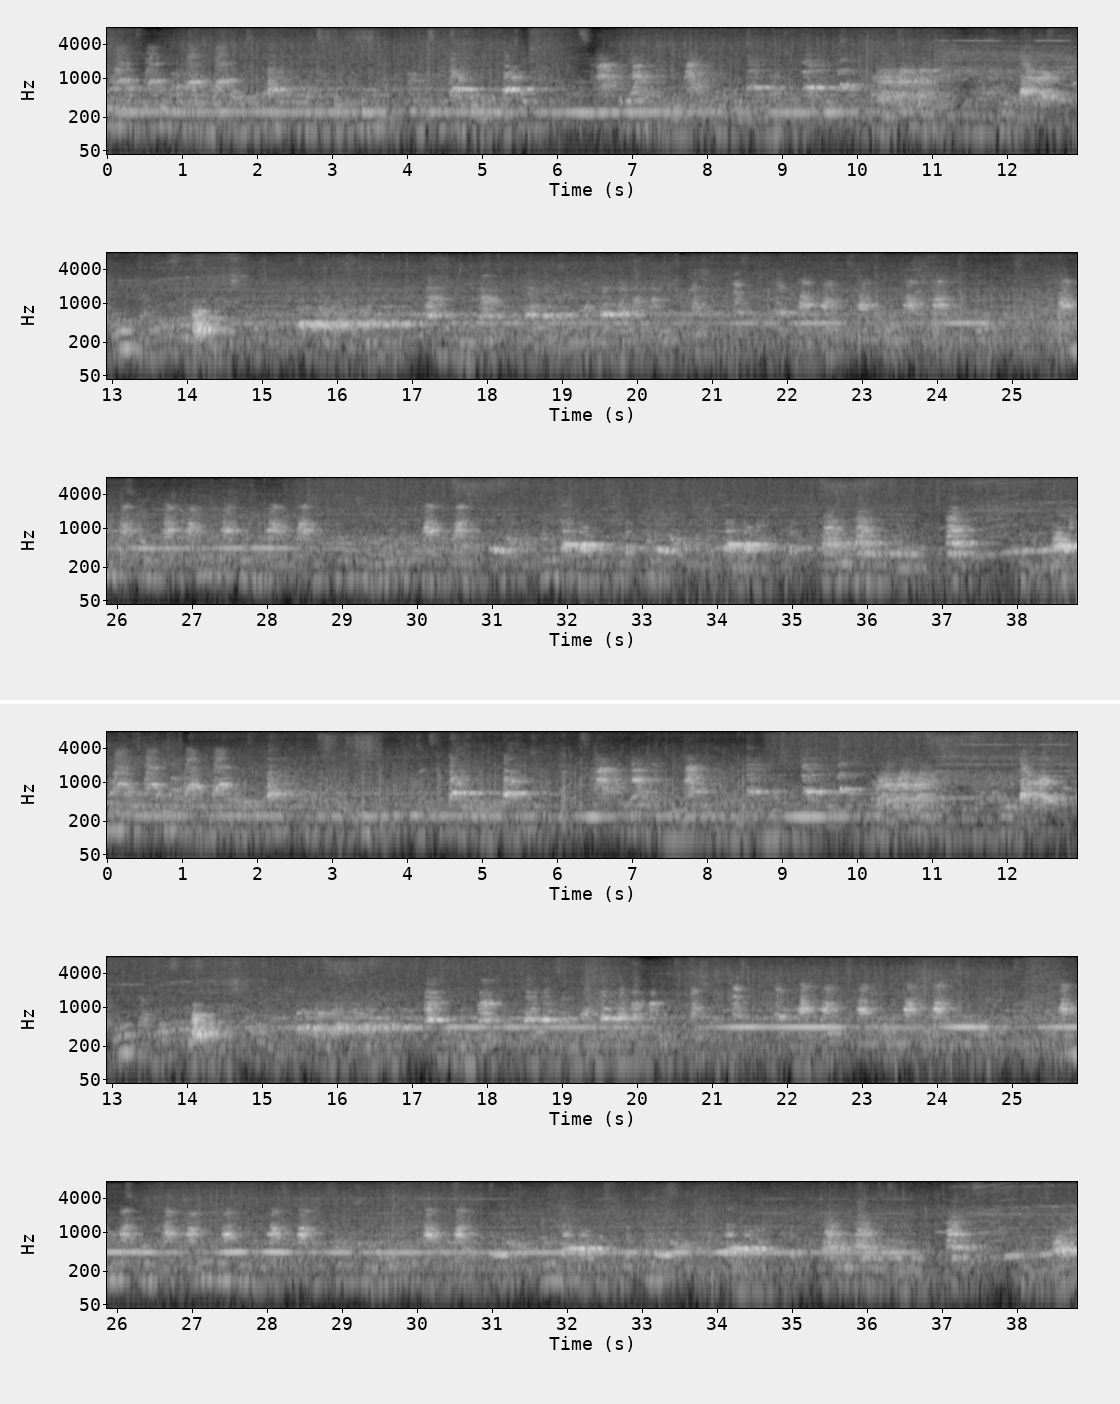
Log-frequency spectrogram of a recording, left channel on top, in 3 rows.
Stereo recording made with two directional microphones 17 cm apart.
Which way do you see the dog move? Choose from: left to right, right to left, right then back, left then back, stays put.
right to left.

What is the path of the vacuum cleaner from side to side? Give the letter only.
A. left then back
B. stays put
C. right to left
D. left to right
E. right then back
D.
